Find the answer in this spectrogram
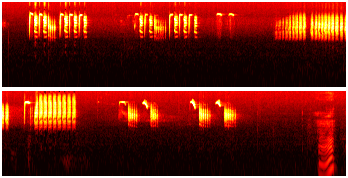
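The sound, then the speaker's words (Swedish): Bird song in short, high-pitched bursts: rapid chirping trills and a buzzy rattling phrase, repeated with brief pauses, clear, with no talking over it. “Och på fråga B så vill vi veta vad äter den här fågeln gärna?”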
